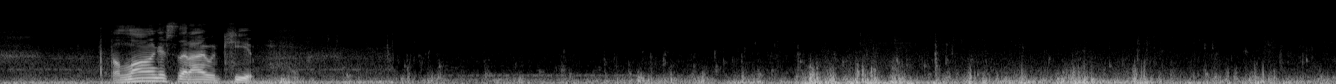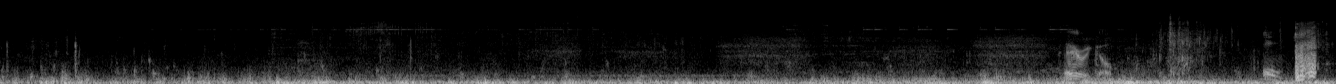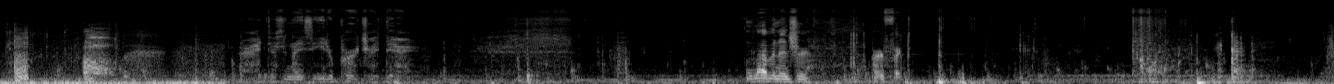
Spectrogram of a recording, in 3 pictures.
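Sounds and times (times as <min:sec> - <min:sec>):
wind buffeting microphone: 0:00.0 - 0:40.0
water slapping boat hull: 0:00.9 - 0:40.0.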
